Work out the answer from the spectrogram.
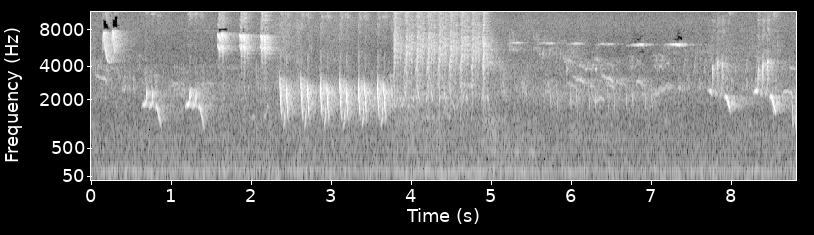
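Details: Night song of a thrush nightingale at the Raszyn Ponds in Poland, 10 May 2021: falling whistles, a fast series of loud rhythmic chock notes, then a dry rattling trill and softer varied phrases against constant background noise.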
